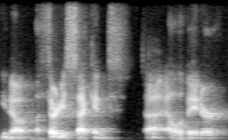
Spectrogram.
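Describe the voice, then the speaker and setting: A man's voice: sits low, little pitch movement, quick pace, reverberant, crowd noise. A man on an advisory board, giving an easygoing, informal briefing to a city council in a council chamber. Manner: loud, easygoing, self-deprecating. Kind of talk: informal briefing at a public meeting.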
